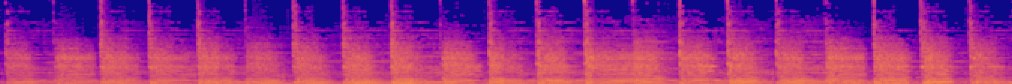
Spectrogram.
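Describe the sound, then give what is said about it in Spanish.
A new full-band pop rock track plays loud, with a steady driving drum beat, strummed guitars and bright cymbal hits repeating in a regular rhythm throughout. “pues … ha sacado nuevo trabajo al mercado que suena así de bien”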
